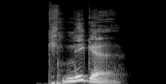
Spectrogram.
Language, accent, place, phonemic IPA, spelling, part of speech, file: German, Germany, Berlin, /ˈknɪɡə/, Knigge, noun / proper noun, De-Knigge.ogg
- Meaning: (noun) Any guideline on good etiquette, not necessarily written; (proper noun) a surname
